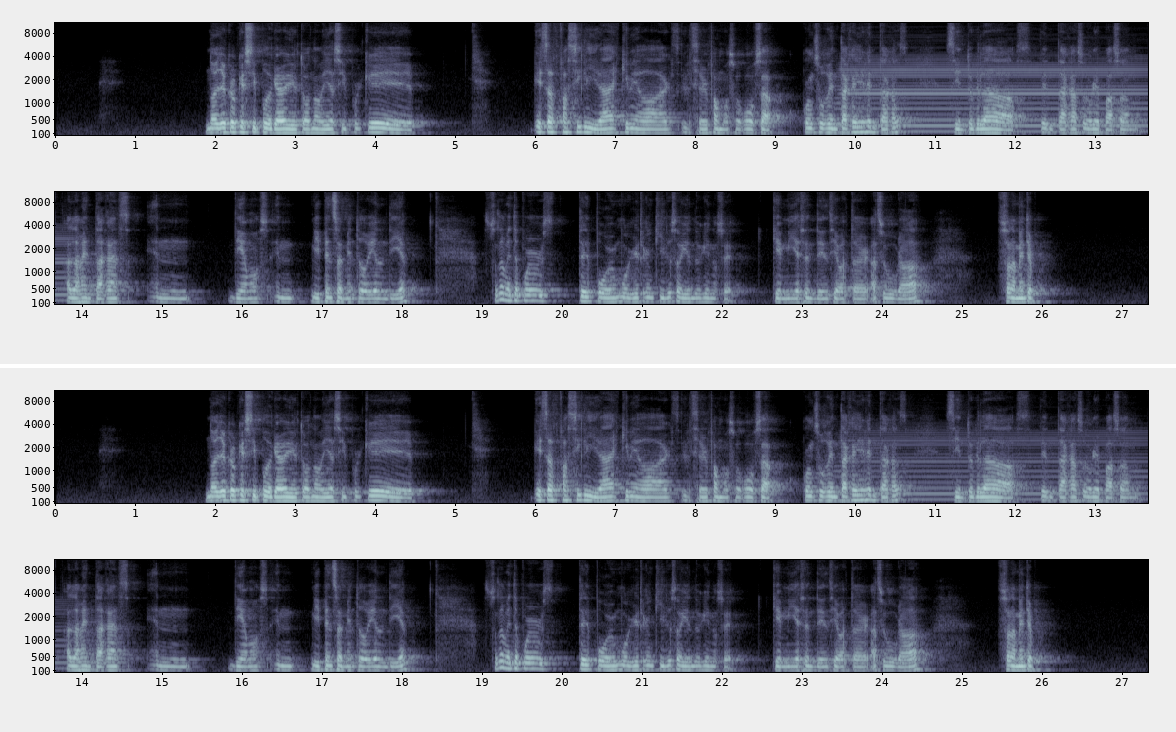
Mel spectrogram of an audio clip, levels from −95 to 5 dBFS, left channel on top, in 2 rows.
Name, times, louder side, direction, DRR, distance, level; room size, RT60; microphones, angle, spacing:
voice 1, 1.9-4.5 5.2-5.3 6.0-9.0 9.3-10.6 11.1-15.3 15.8-18.1 18.5-18.7 19.1-19.9 20.2-22.1 22.6-24.5 25.5-25.9, equal, 5° left, 8 dB, 1.4 m, -26 dB
Wind instrument woodwind instrument, 9.7-14.3, left 5 dB, 35° left, 1.2 m, -39 dB
24.5 x 19.5 x 6.5 m, 0.78 s
head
